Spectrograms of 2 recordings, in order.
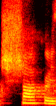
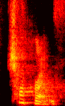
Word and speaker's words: chakras: And just so you know, it's not chakras, it's chakras. So if anyone asks you, it's really the pronunciation is chakras.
